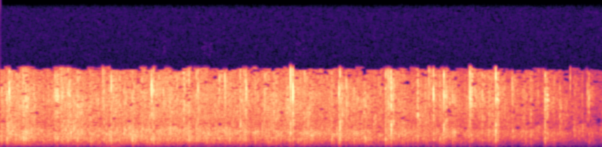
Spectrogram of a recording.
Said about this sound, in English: If you feel like standing up and taking a break, just stand up and clap your hands. Stand up, whatever you feel like doing. Just clap your hands. Clap your hands. Rejoice.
